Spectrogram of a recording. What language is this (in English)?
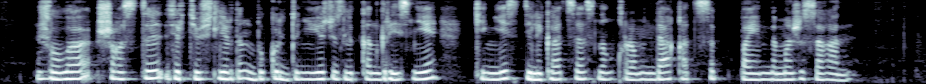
Kazakh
